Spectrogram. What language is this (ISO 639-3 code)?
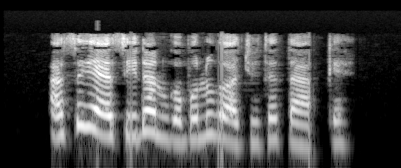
kln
